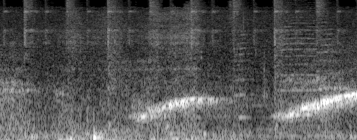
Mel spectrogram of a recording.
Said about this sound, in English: And the sirens sound for David Wallace's question.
